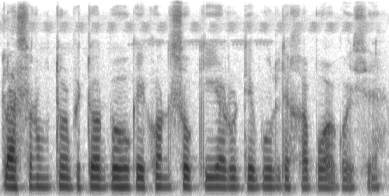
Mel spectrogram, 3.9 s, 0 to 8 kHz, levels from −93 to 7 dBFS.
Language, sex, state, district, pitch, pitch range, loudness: Assamese, male, Assam, Sonitpur, 145 Hz, 140-150 Hz, -20 LUFS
